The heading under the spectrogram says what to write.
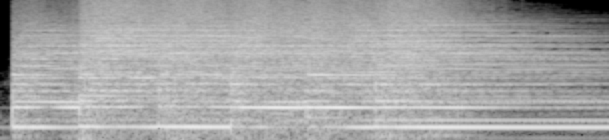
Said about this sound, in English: actually going to play this because I know it doesn't sound very good. But as I play it, pay attention to how you receive it and how do people in general react to it and how did you react to the gong?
